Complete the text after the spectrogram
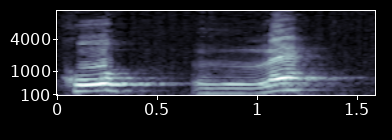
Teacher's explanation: Colégio, vamos considerar aquele final iô, né? Falando rapidinho, como um ditongo. Esse tipo de palavra não deve ter aquele grupo final separado, hein?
